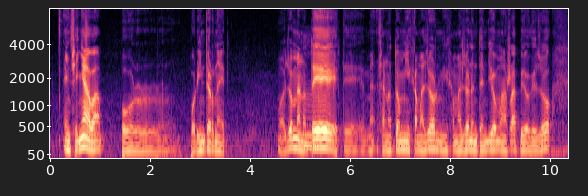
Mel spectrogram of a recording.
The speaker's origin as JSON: {"language": "Spanish", "region": "Misiones", "country": "Argentina", "said": "me dijeron, ¿vos sos paraguayo? No, decía, soy misionero."}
